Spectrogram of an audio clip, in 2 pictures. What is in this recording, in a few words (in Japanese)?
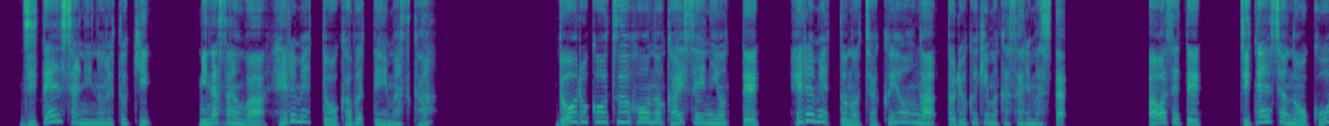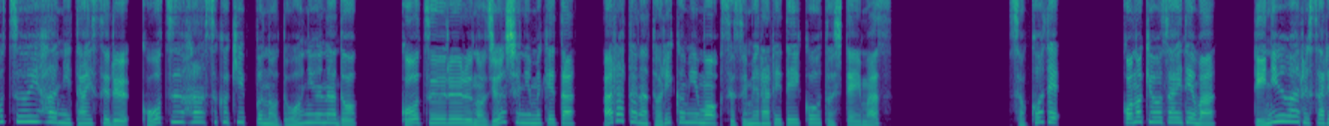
説明ナレーション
